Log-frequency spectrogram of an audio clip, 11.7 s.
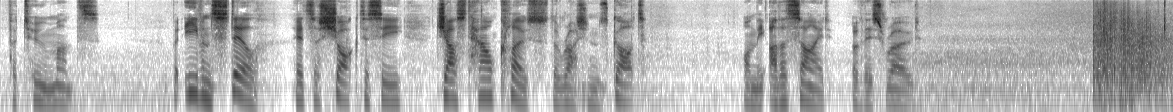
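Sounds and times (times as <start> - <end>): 
low noise: 0.0 - 11.1
speech: 0.1 - 1.0, 1.7 - 6.6, 7.4 - 9.4
controlled demining blast in Ukraine near a frontline city: 10.9 - 11.7.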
